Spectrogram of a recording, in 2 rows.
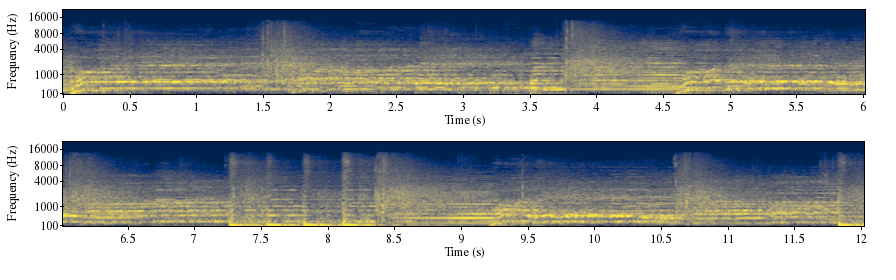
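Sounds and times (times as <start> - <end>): group chanting devotional melody: 0.0 - 12.0
sustained accompaniment: 0.0 - 12.0.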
